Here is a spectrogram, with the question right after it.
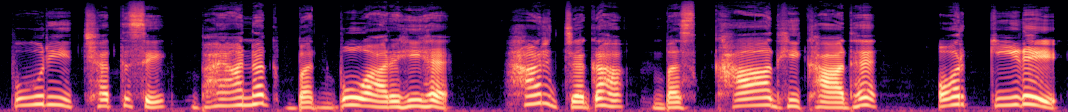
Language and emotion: Hindi, disgusted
